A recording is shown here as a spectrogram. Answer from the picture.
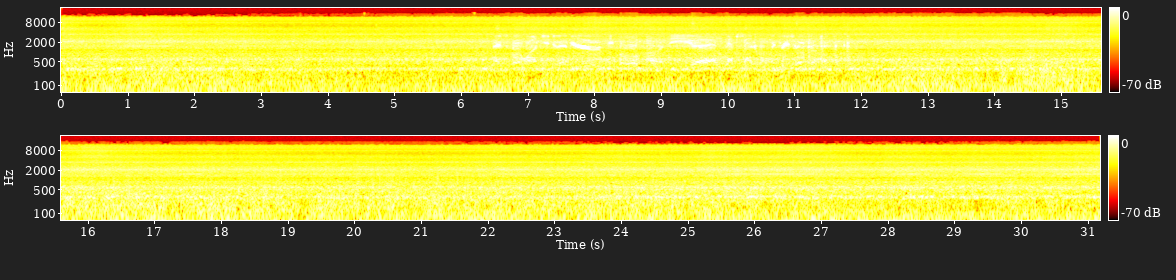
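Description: Steady aircraft engine drone heard inside a cockpit, holding one low tone. A short muffled radio voice comes in about a quarter of the way through and lasts a few seconds.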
